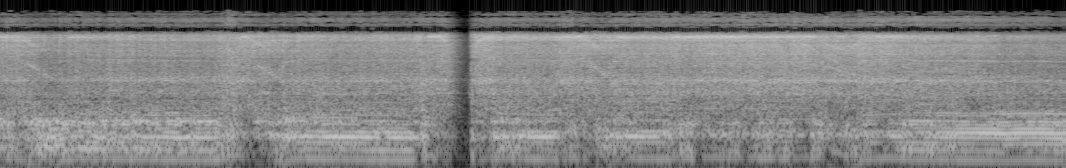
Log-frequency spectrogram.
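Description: Cordless power saw cutting through the wooden door-frame header, its motor running steadily under load. It stops briefly just under halfway through, then starts cutting again.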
